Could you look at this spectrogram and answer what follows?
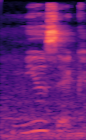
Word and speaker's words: music: So I went from music stress on the first syllable to musician stress on the second syllable.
